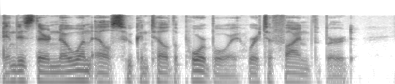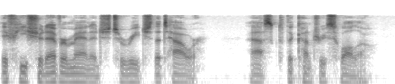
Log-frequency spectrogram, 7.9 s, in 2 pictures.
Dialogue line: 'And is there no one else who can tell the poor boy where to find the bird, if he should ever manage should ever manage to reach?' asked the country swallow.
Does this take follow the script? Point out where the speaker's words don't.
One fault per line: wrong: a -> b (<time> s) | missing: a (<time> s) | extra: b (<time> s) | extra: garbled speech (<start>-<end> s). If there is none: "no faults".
wrong: should ever manage to reach -> to reach the tower (5.1 s)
